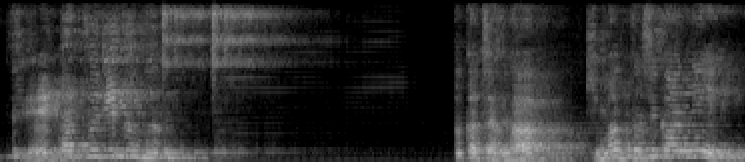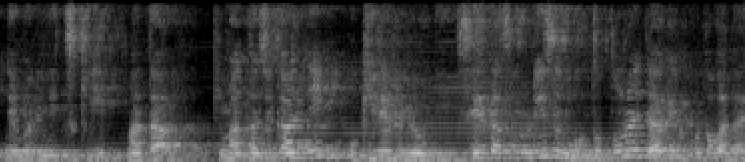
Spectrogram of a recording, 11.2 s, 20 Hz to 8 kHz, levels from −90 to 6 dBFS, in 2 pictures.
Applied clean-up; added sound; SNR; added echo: neural separator model SepFormer DNS4.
